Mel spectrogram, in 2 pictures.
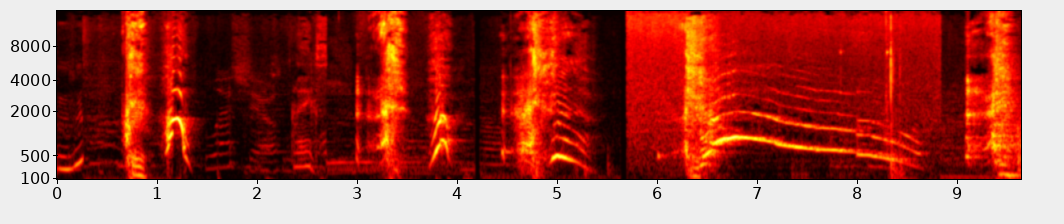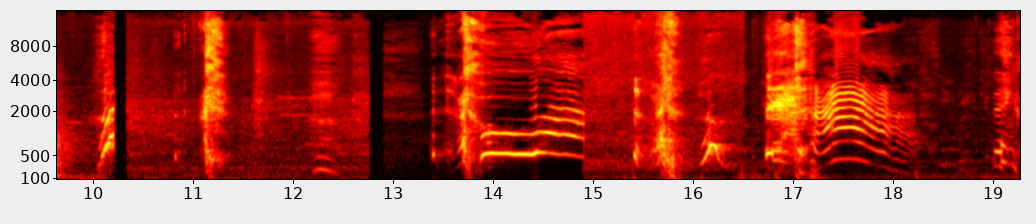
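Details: Sneezing compilation from different people, recorded April 2017 to January 2019: a rapid series of short explosive sneezes and long drawn-out sneeze cries, with some music.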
